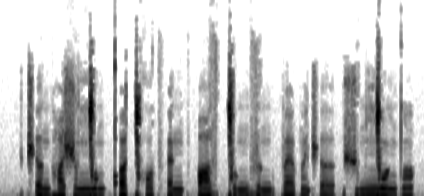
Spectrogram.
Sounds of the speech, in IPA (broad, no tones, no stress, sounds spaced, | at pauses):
t͡ʃʼ ɜ ŋ ɦ ɑ ʃ ɔ ŋ͡ǀ ɔ ŋ qʼ ʊ ǀʰ ɔ t͡sʼ æ ŋ t͡sʼ ɑ z ǀ ʊ ŋ z ə ŋ ɪ p æ p æ̃ t͡ʃʼ ɜ | ʃ u ŋ ŋ͡ǀ ɔ̃ ŋ tˤ ə̃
